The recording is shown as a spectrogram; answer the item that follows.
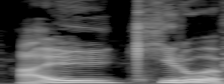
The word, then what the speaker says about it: Aikido: Aikido Fresno, that's how. – Yeah, yeah. That's the real way to say it. Emphasis on the I.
